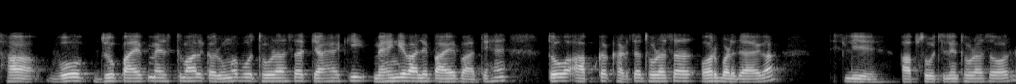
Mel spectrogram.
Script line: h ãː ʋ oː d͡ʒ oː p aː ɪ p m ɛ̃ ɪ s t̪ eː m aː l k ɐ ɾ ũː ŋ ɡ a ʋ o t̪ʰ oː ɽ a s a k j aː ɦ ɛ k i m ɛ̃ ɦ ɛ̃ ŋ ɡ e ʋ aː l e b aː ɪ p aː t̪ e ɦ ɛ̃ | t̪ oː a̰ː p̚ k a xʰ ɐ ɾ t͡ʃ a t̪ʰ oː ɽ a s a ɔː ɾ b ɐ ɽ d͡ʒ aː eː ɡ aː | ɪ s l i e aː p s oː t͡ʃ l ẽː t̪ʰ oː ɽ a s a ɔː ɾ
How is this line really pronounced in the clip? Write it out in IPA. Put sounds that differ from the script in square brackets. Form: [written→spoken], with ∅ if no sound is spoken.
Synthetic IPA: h ãː ʋ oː d͡ʒ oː p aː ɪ p m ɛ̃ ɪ s t̪ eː m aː l k ɐ ɾ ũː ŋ ɡ a ʋ o t̪ʰ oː ɽ a s a k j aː ɦ ɛ k i m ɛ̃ ɦ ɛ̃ ŋ ɡ e ʋ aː l e [b→p] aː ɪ p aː t̪ e ɦ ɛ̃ | t̪ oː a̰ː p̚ k a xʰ ɐ ɾ t͡ʃ a t̪ʰ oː ɽ a s a ɔː ɾ b ɐ ɽ d͡ʒ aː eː ɡ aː | ɪ s l i e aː p s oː t͡ʃ l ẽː t̪ʰ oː ɽ a s a ɔː ɾ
